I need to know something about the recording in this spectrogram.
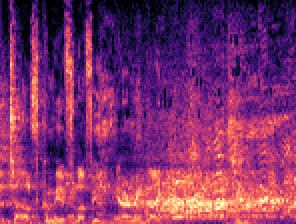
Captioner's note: audience laughing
